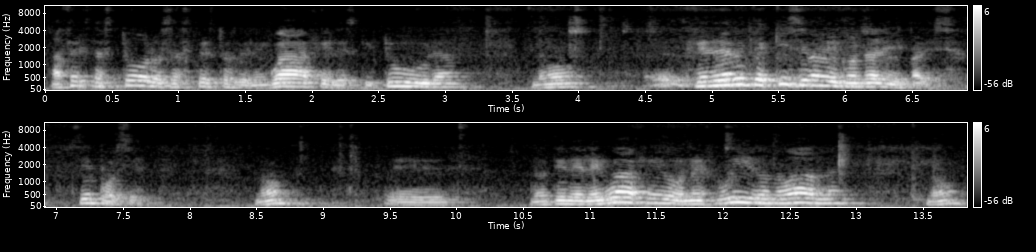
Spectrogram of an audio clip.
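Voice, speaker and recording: A man's voice: fairly high pitch, animated, unhurried, long pauses, dark tone, distant mic. Man lecturing in an echoey room. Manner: conversational, frequent tag questions. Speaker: neurology lecturer. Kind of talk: medical lecture. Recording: echoey room, speaker away from mic, faint ambience.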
